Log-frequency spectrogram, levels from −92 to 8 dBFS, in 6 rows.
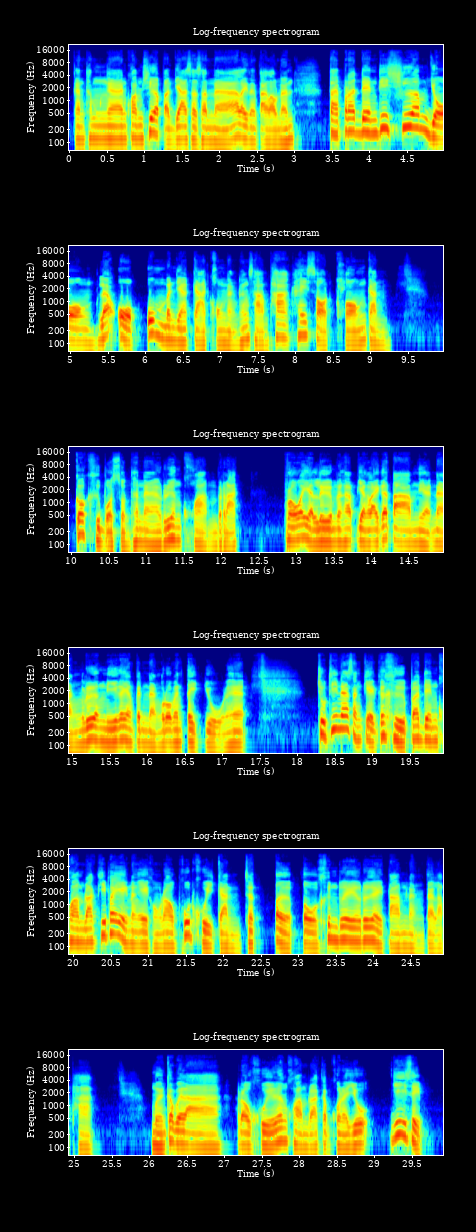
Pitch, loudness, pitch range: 120 Hz, -17 LUFS, 105-140 Hz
